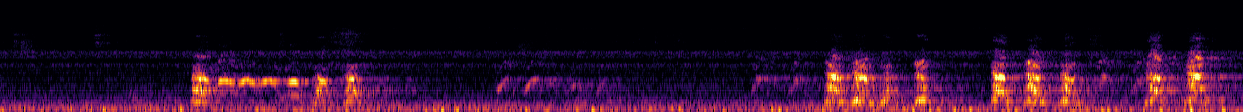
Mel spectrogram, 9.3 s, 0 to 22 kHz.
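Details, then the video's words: Barking dog recorded at 6:02 pm on 2/6/2024: a few separate barks, then a quickening run of sharp, ringing barks toward the end, heard at a distance over low rumbling background noise and a faint steady hum. "Barking Dog"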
